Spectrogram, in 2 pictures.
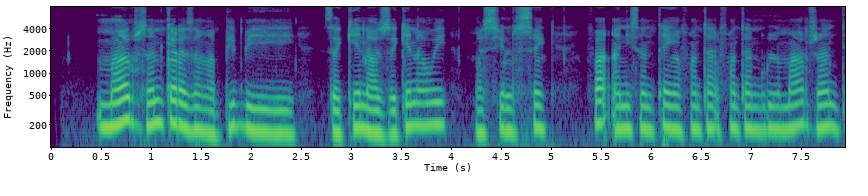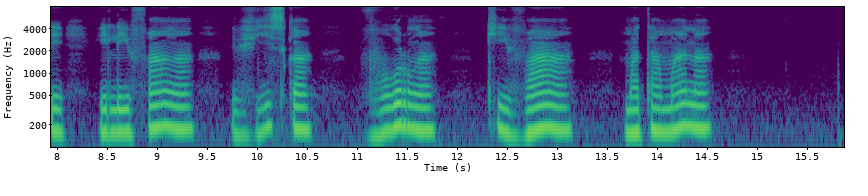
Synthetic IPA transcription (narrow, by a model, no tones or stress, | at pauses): maɾuzanikaɾazaŋəbibi | z̥akenazuzakenawe | masilusẽŋfaʔanisanit̪eŋəfat̪afant̪anulunəmaɾuzanid̪eelefaŋə | visi̥kʲə | voɾuŋə | kʰiva | mat̪amanə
